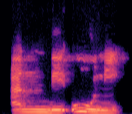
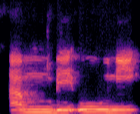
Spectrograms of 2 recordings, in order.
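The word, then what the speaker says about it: أنبئوني: Jadi bacanya bukan anbiuni. Faqala anbiuni. Faqala anbiuni. Bukan seperti itu ya teman-teman. Tapi faqala nunnya kita ganti dengan mim. Ambiuni.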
